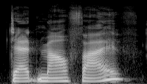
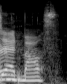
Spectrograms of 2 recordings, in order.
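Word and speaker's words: deadmau5: Wanted to drop in and say thank you for talking about Debbie and Dead Mouth 5. Love both of them. Dead Mouse. That's how they spell it.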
